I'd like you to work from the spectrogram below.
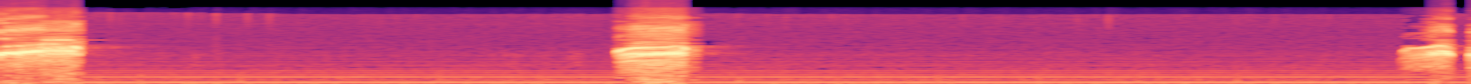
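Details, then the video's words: Osprey screeching at a Loch Garten nest while in possession of a fish in the evening: three loud, rasping squeals spaced about three seconds apart, separated by quiet with a steady low hum. "Bynack screeching in possession"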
